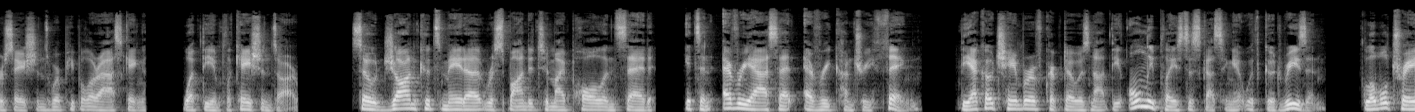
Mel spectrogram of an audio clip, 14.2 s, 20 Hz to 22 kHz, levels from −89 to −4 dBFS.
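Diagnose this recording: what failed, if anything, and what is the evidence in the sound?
Nothing in this speech recording points to a failure at any stage of the chain. There is no event in the sound that calls for a diagnosis.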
